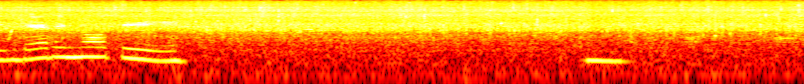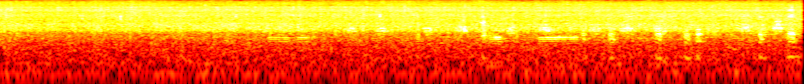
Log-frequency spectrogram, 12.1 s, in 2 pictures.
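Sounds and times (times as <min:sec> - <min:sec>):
rain falling on a pond: 0:00.0 - 0:12.0
faint waterfowl calls: 0:08.0 - 0:12.0.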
